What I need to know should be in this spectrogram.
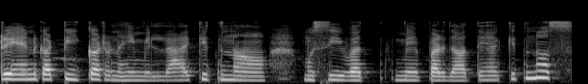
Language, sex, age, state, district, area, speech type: Urdu, female, 45-60, Bihar, Khagaria, rural, spontaneous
